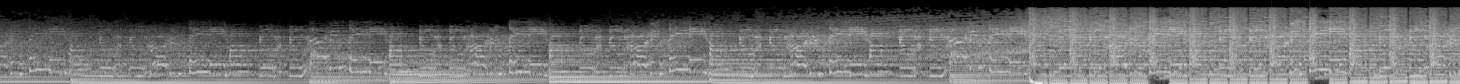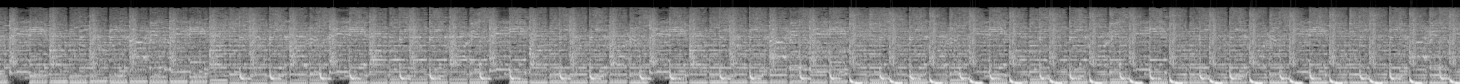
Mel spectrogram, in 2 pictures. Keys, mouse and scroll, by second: 2.3 right click, 3.3 click, 9.7 alt+Num_Lock, 9.8 scroll up 1, 10.3 scroll down 1, 10.7 click, 11.9 KP_Add, 12.3-15.1 typing, 13.5 Return, 14.1 KP_Add, 15.7 click, 18.0 alt+Tab, 19.6 Tab, 19.8 click, 21.1 alt+Tab, 22.1 ctrl+v, 22.5-24.4 typing, 24.4 click, 24.7 Tab, 25.4 click, 25.7 c, 25.8 Tab, 26.3 v, 27.1 click.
